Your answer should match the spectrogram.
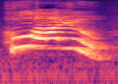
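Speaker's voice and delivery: high, loud and slow, half laughing; startled demand. Retold or imitated. Friend on the trail suddenly confronts her, loud and incredulous. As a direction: fire the question at her, stunned. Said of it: "she turns around at me and says".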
